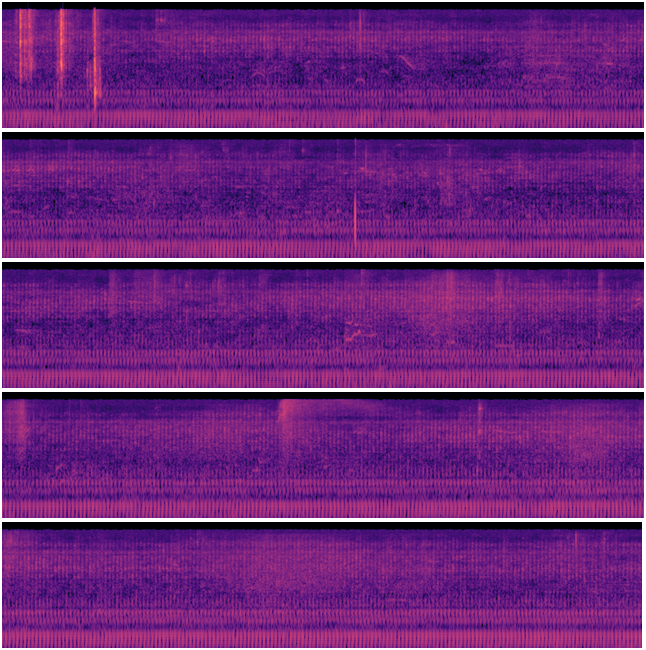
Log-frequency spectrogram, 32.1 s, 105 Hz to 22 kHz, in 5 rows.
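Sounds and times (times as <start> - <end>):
engine idling: 0.0 - 32.0.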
